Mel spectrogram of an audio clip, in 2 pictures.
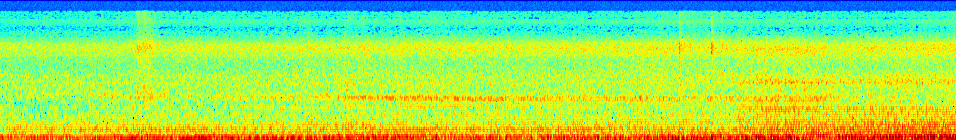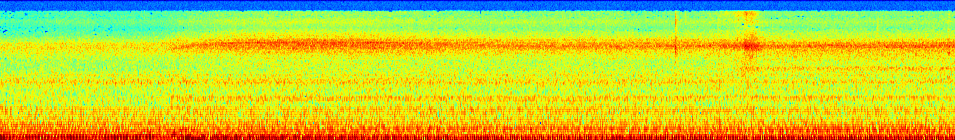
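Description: Mercedes-Benz Citaro city bus engine running under way, a steady low hum. Its note changes about twelve seconds in, and again about seventeen seconds in, where it gets louder.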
